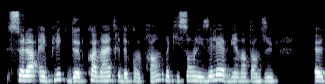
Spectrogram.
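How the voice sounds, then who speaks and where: At a moderate pace, a woman of medium pitch speaks with a Quebec accent against a quiet background. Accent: Québécois French. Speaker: professor of education. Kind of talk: seminar talk. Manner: hesitant, many fillers.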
